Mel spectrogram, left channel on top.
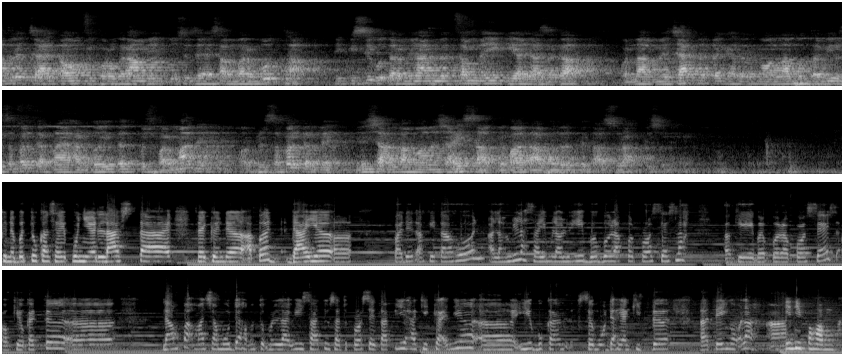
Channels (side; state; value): both; different; correlation -0.01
